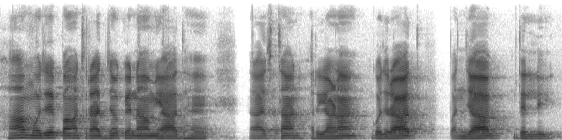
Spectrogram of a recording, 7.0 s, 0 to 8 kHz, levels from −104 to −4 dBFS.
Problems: background sounds at intervals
